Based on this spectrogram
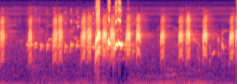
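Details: Energetic sooty-headed bulbul singing to goad rival birds: a soft run of thin notes, then a loud burst of warbling whistles, followed by spaced sharp chip notes.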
